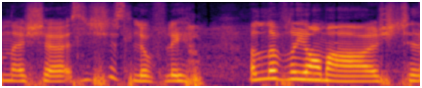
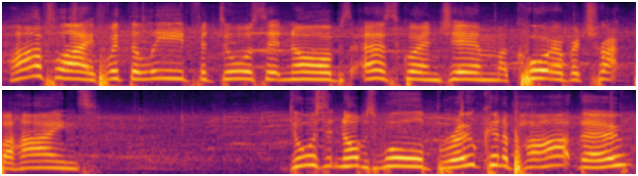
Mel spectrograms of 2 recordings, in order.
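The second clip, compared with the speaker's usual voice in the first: excited commentary, louder and pushing, calling the jam as it happens; live play-by-play; 3 semitones higher, 4 dB louder than usual. Real, not acted. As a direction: call the action live, energy rising. Live roller derby play-by-play.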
